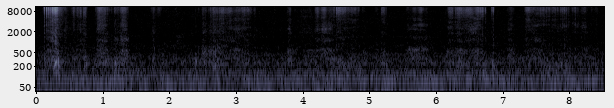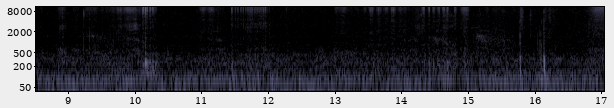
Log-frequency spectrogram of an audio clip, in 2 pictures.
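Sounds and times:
scratching and rustling handling: 13.0 - 17.0.

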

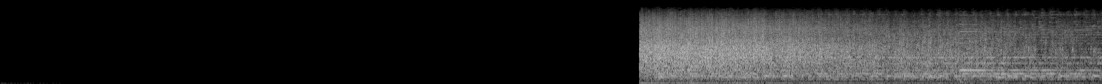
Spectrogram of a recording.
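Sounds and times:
audience applauding: 6.4 - 11.0.

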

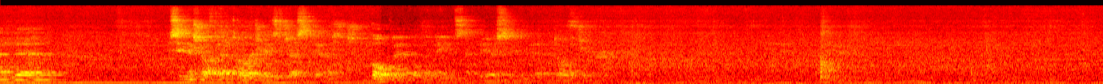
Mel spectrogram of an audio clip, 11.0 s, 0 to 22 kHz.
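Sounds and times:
low rumble and hiss of room noise: 0.0 - 11.0.

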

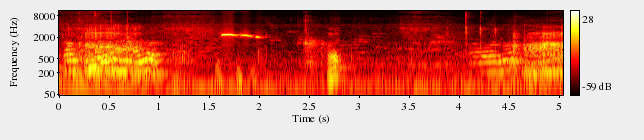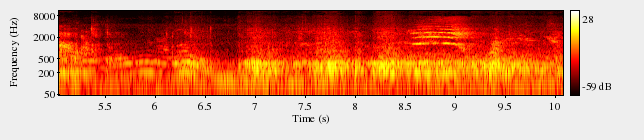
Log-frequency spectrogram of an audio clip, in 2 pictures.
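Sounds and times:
puppy growling: 0.1 - 1.0, 4.2 - 5.6
kibble clicks: 4.0 - 4.5.

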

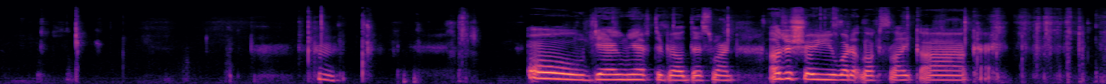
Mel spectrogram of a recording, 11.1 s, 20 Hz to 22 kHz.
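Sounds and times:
plastic capsule clicks: 3.0 - 3.8
foil wrapper crinkling: 9.5 - 11.0.

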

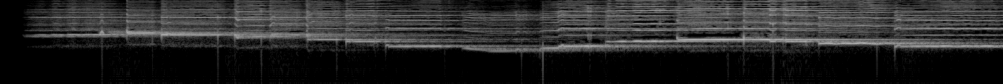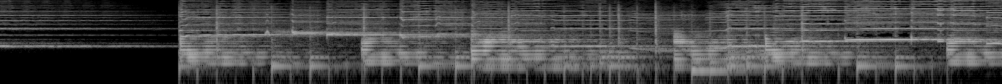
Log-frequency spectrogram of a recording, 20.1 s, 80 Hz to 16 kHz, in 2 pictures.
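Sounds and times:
solo flute melody: 0.4 - 20.0.

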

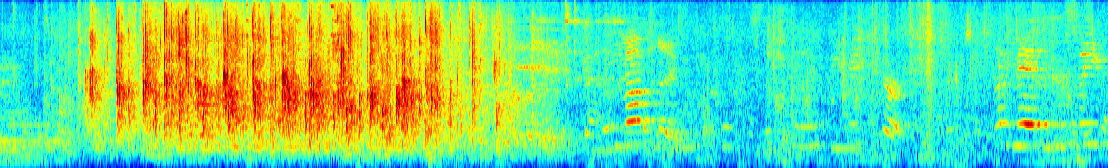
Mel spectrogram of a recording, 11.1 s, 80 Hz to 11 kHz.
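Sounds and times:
crowd applauding: 0.4 - 5.9
child's voice: 5.8 - 11.0.

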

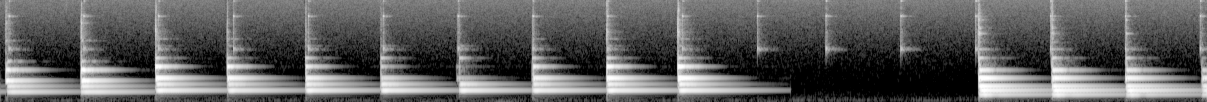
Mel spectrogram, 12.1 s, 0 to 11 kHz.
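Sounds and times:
metronome clicks: 0.0 - 12.0.

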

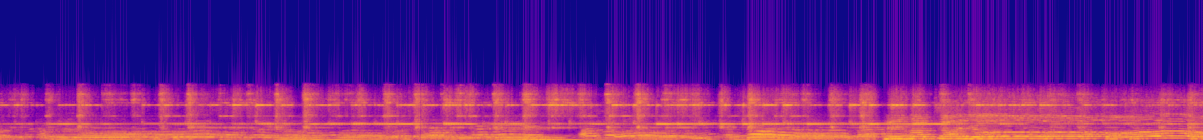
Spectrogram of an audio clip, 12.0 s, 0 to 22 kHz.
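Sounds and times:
devotional singing and music: 0.0 - 12.0
hand bell rung rapidly: 0.0 - 12.0.

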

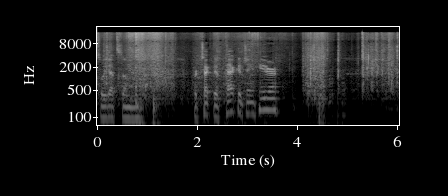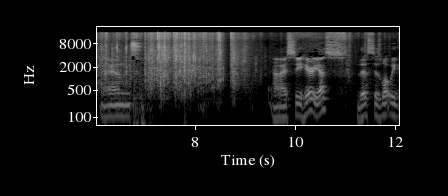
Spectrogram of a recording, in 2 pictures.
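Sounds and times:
packing material rustling and crinkling: 0.0 - 9.5.

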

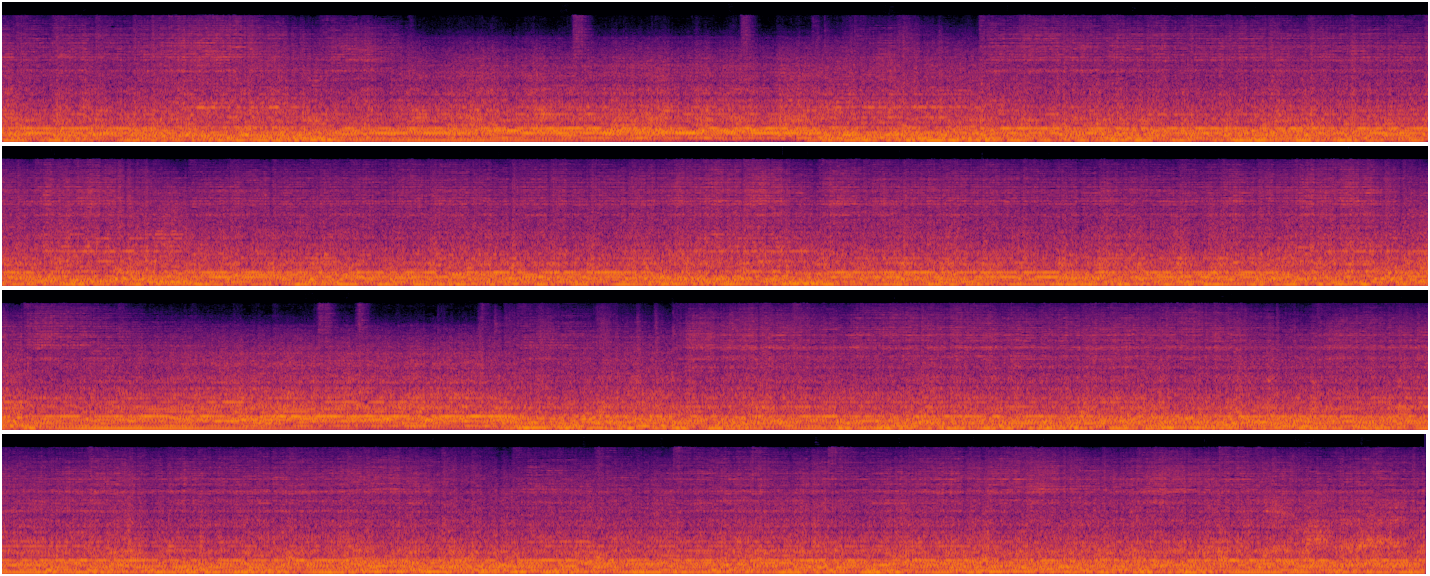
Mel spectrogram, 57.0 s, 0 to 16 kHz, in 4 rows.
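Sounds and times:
bass guitar: 0.0 - 57.0
drum kit: 0.0 - 57.0
electric guitars: 0.0 - 57.0
heavy metal band playing: 0.0 - 57.0.

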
